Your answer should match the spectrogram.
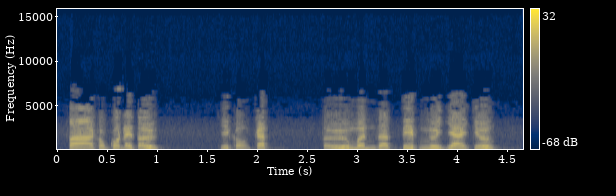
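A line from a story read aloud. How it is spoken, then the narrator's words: Angry shouting. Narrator (Vietnamese): Hoàng Dược Sư càng tức giận quát lên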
